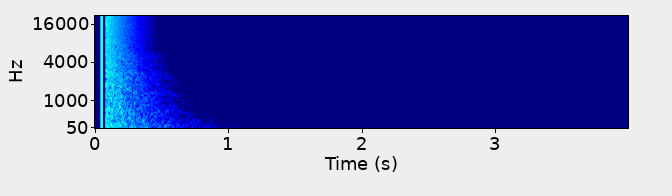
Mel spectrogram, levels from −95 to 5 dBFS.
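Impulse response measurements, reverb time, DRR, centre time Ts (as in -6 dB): 1.1 s, -1.0 dB, 61 ms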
